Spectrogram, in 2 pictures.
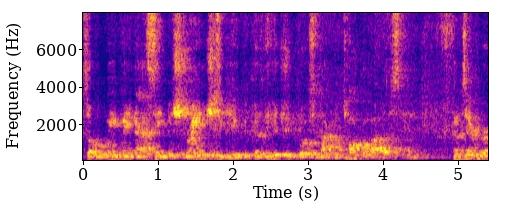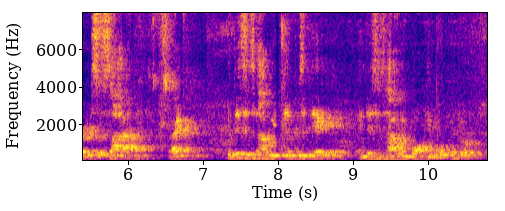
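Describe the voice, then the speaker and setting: A man with a Southern US accent speaks at a moderate pace in a fairly high pitch, with ordinary pitch variation, very even loudness, audible room echo and noticeable background noise. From Eastern North Carolina, US South. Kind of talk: public talk to an audience. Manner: hesitant, many fillers.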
